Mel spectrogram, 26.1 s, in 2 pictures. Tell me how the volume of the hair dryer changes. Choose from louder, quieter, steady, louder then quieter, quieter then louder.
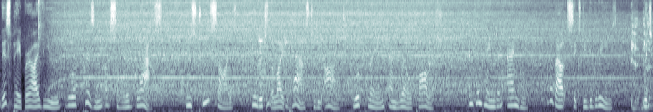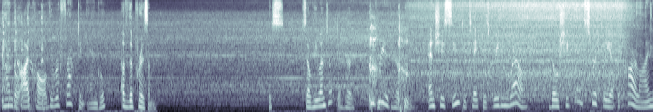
quieter then louder.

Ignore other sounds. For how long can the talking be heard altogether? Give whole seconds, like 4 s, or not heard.
24 s.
